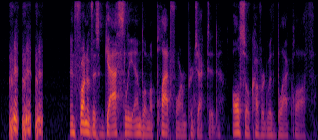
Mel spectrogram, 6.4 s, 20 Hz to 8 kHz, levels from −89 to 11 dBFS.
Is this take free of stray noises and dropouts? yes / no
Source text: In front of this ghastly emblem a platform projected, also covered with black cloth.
no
